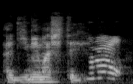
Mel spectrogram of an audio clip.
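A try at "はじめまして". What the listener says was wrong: Hajime Mashite, jadi lebih nggak terlalu jelas sh-nya gitu.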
